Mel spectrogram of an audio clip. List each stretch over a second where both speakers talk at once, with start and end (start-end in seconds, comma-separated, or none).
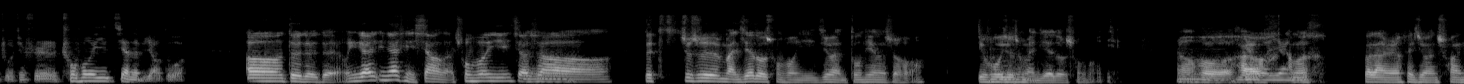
11.8-13.2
